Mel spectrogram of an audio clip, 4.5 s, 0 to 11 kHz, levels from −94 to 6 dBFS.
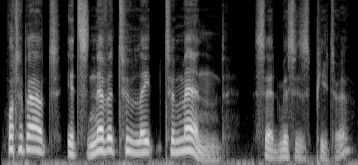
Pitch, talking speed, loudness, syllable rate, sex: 145 Hz, 145 wpm, -18 LUFS, 3.7 syllables/s, male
